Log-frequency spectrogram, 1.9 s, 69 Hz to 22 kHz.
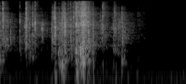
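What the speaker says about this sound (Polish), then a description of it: "otwieramy tą saszetkę" A foil sachet of Euro 2020 football stickers is torn and crinkled open, a quick burst of close, crisp crackling that stops abruptly after about a second and a half.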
